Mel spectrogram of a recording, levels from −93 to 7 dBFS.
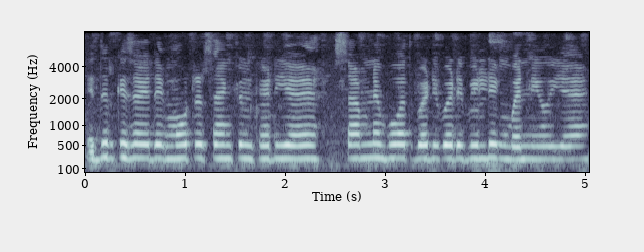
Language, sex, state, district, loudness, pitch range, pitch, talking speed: Hindi, female, Rajasthan, Bikaner, -13 LUFS, 250-260 Hz, 255 Hz, 190 wpm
